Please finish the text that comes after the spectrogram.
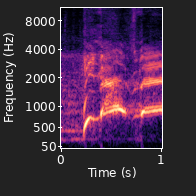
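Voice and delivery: extremely high falsetto shriek of joy; ecstatic inner scream. Retold or imitated. Starstruck comedian screaming inside his head, ecstatic shriek. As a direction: squeal it at the very top of the voice. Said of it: "And in my head".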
